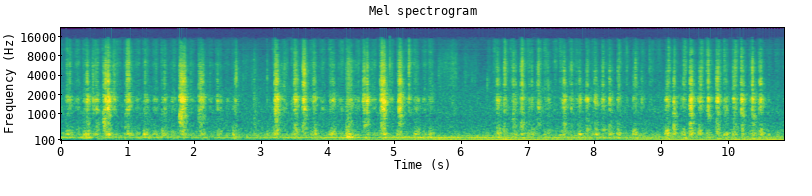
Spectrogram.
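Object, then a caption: Coated scratch art paper sheet with wooden stylus. A wooden stylus scratches repeated strokes into the black coating of a flat, thin scratch art sheet. The strokes make dry, rasping scratches with a bright edge and a steady band near 1.6 kHz. A constant low hum runs underneath throughout.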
